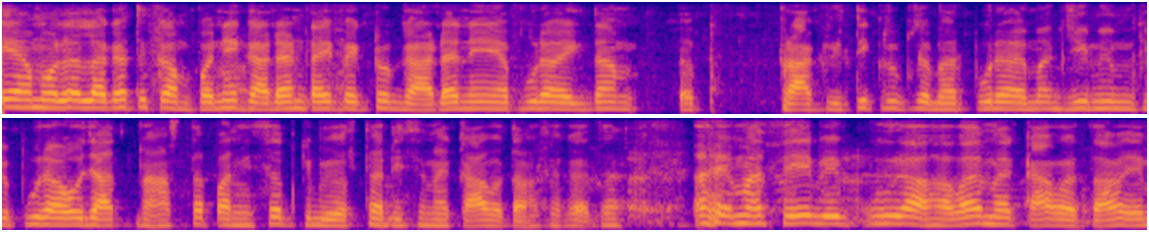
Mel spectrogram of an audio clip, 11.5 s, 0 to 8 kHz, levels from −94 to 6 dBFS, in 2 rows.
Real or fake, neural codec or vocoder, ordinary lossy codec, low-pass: fake; vocoder, 22.05 kHz, 80 mel bands, HiFi-GAN; none; 7.2 kHz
